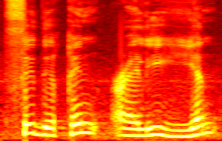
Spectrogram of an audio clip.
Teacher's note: तनवीन को इज़हार के साथ पढ़ा जाएगा, इख्फ़ा या गुन्ना नहीं किया जाएगा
